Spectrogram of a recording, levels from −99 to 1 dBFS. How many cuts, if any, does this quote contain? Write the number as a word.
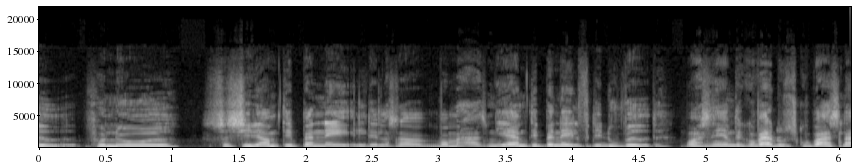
two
